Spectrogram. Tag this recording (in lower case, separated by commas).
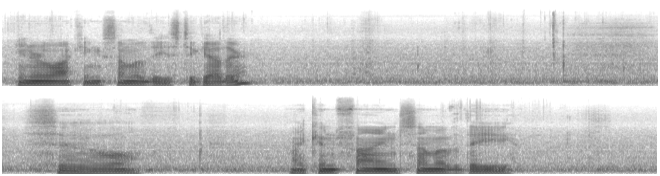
inside a small room, speech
